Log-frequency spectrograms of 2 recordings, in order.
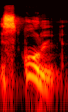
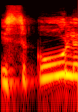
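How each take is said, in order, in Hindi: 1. शुरू के व्यंजन जल्दी-जल्दी एक साथ जोड़कर बोले जाते हैं। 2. शुरू के व्यंजन अलग-अलग करके, धीरे-धीरे बोले जाते हैं। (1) "वहां हम जल्दी उच्चारण करेंगे" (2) "स्कूल नहीं पढ़ेंगे"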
